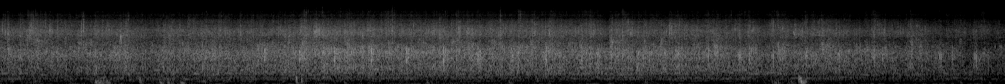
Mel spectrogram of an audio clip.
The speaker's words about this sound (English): So without further ado, if you guys would come on up like a cattle herd, let's do it. Come on up and let's clap them up as they come.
